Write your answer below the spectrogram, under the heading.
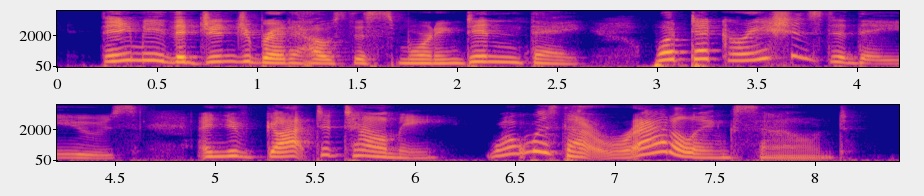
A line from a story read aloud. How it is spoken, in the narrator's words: Chili shouted to E and Jerry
